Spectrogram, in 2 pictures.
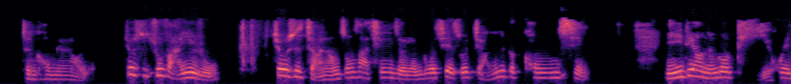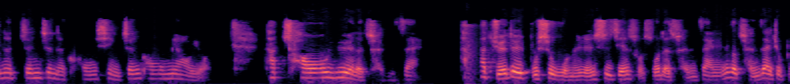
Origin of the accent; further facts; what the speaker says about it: Taiwan; now in United States; 我们都是台湾来的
